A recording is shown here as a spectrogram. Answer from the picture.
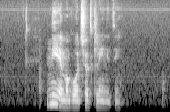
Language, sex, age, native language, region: Slovenian, male, 18-29, Slovenian, Central Slovenia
